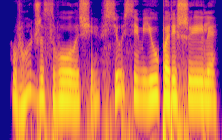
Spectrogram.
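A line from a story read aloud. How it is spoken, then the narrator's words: Policeman sighing. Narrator (Russian): вздохнул полицейский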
